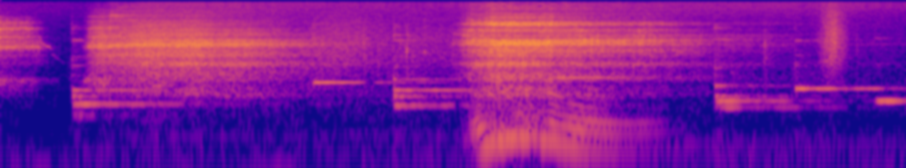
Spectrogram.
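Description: Acted snore from a TV drama: a loud, rough, fluttering intake over background music.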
